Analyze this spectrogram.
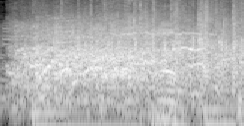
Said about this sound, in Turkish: Durun. Araba maraba kullanıyorsunuzdur. Ben alkış efekti basayım.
